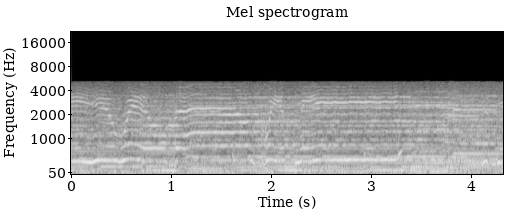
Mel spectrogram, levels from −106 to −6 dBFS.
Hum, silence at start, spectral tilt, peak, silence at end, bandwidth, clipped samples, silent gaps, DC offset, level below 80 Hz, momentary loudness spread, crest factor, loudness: none; 0 s; -3 dB/octave; -8 dBFS; 0 s; 5.2 kHz; under 0.1%; none; under 0.1%; -34 dBFS; 1 LU; 12 dB; -18 LUFS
